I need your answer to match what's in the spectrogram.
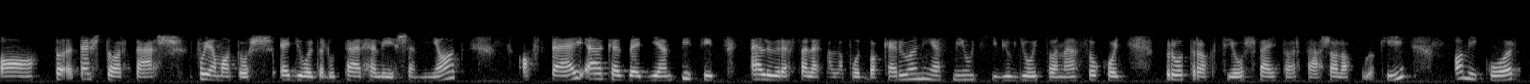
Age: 30-49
